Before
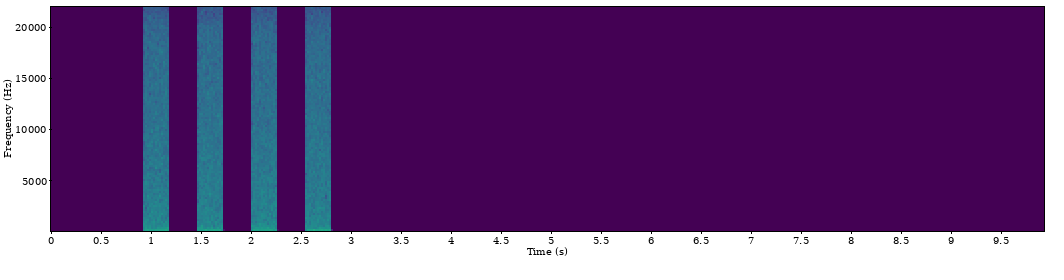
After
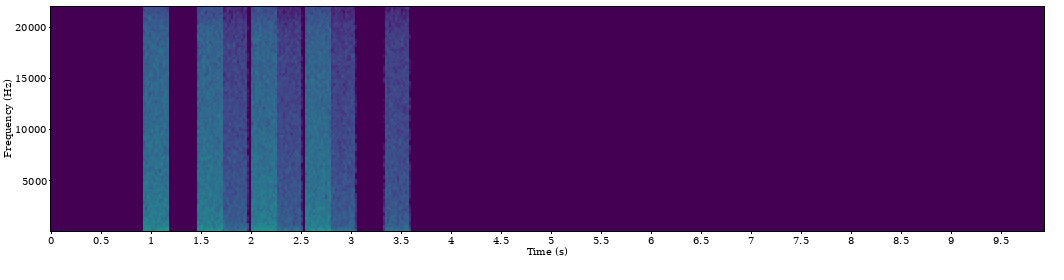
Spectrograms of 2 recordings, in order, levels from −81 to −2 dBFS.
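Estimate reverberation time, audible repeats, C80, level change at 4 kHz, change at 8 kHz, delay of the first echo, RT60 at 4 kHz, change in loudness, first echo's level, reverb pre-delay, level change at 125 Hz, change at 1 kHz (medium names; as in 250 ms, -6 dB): no reverb, 1, no reverb, -2.5 dB, -2.5 dB, 788 ms, no reverb, -4.0 dB, -10.0 dB, no reverb, -4.5 dB, -2.5 dB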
